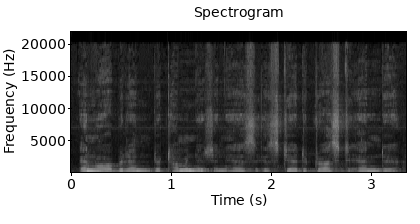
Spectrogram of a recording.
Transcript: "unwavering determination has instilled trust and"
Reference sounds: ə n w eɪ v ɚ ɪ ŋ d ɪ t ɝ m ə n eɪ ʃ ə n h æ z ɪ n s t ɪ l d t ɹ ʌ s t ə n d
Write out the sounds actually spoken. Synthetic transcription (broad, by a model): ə n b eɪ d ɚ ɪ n d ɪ t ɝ m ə n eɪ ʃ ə n h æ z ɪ s t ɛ d t ɹ ʌ s t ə n d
